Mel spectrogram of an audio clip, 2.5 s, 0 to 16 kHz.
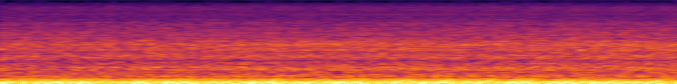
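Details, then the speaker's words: Jeep after a bolt holding the cylinder #3 intake valve open was removed from the intake: low, even idle rumble with a steady beat and no misses, knocks or ticks. Normal idle, about 750 rpm. "Listen to this Jeep. Sounds so good. Sounds so good."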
